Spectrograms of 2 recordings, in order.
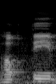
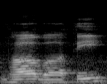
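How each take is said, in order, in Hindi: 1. बीच का स्वर छोड़ दिया जाता है, जिससे अक्षर सिकुड़ जाते हैं। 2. तीनों अक्षर पूरे बोले जाते हैं। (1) "ऐसे उच्चारण गलत है" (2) "उच्चारण ठीक से करेंगे"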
